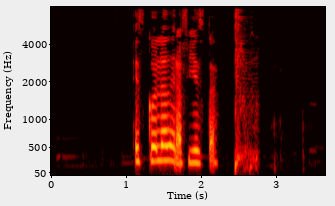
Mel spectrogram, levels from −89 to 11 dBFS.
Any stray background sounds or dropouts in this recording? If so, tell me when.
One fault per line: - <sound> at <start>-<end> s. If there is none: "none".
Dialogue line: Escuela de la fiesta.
- thud at 2.5-2.8 s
